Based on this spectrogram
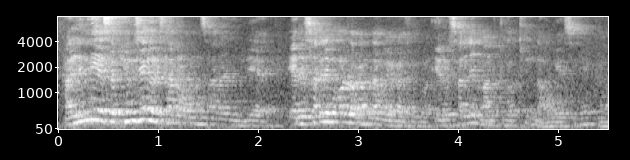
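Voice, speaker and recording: A man's voice: a little high, sing-song, quick pace, background noise. A male pastor with a Gyeongsang accent, preaching a Sunday sermon and telling the story vividly, acting out the dialogue. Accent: Gyeongsang Korean. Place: church sanctuary. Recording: echoey church hall from far off.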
